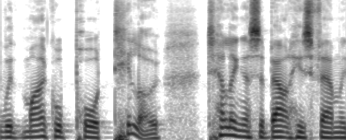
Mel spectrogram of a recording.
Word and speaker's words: Portillo: But I'm sure Mr. Portillo, or Mr. Portillo, as his name would be pronounced here in Spain, has an interesting story to tell.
